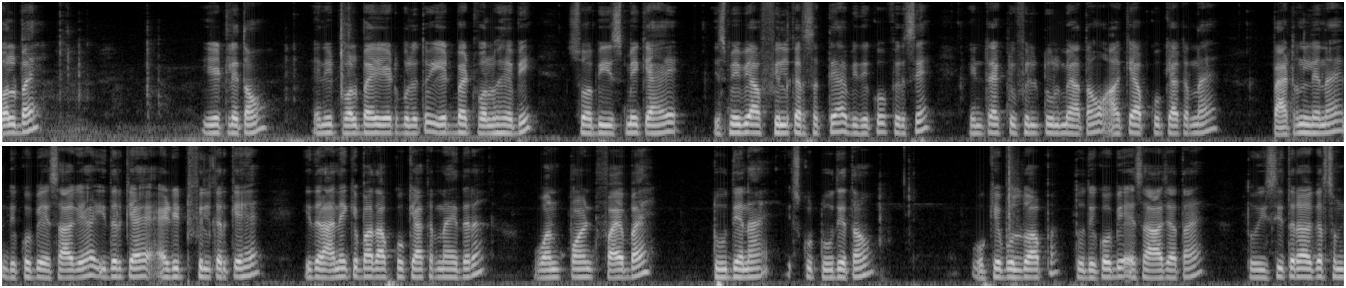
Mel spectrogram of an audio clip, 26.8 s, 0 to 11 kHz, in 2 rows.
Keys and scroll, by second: 0.5 1, 1.0 2, 1.4 Tab, 2.8 8, 3.3 Return, 19.1 1, 19.3 ., 19.7 5, 22.1 2, 23.4 Return.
